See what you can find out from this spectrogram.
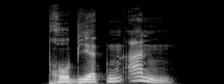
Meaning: inflection of anprobieren: 1. first/third-person plural preterite 2. first/third-person plural subjunctive II
- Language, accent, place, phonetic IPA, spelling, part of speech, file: German, Germany, Berlin, [pʁoˌbiːɐ̯tn̩ ˈan], probierten an, verb, De-probierten an.ogg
